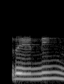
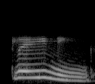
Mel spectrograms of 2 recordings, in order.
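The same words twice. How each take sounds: First: 'ट्रेनिंग' with a short 'tre', no glide; wrong pronunciation. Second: 'ट्रेनिंग' as TRAY-ning, long gliding first vowel; correct pronunciation. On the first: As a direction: say 'ट्रेनिंग' as TREN-ing, the mistaken way. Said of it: "ट्रेनिंग नहीं". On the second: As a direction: glide from e to i in 'ट्रेनिंग'. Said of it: "ट्रेनिंग नहीं, ट्रेई". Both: Shown as a demonstration.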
